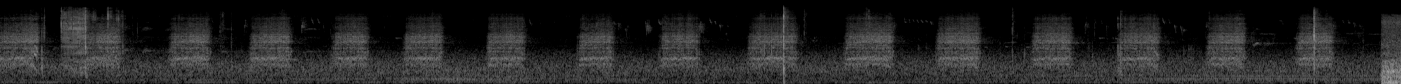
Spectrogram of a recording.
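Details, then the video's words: A yellow-tailed black cockatoo gives harsh, rasping, creaky screeches, repeated steadily a little more than once a second, over a faint background hiss. "Yellow-tailed Black Cockatoo"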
